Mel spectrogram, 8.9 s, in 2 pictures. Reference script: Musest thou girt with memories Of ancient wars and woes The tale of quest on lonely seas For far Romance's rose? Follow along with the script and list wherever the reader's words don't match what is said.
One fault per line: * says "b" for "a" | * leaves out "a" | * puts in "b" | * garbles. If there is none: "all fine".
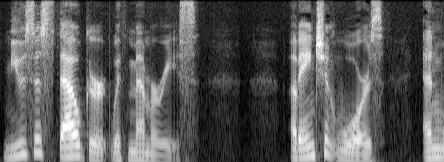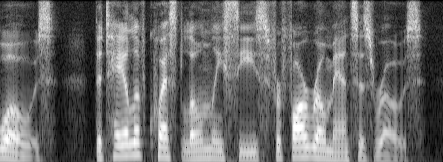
* leaves out "on"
